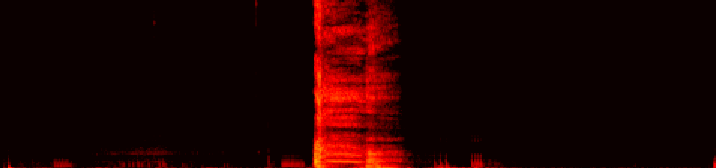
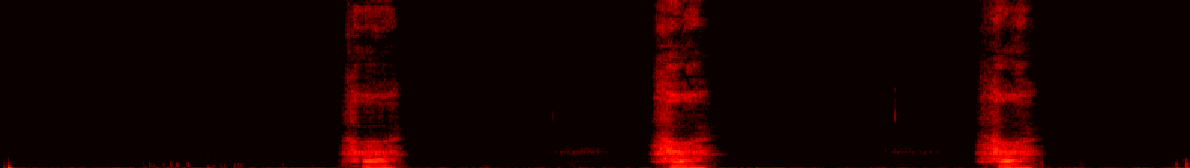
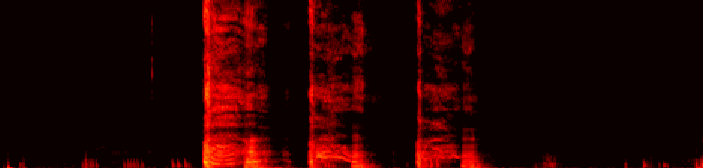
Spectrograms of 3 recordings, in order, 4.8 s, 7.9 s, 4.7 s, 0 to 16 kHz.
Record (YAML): cough_length: 4.8 s
cough_amplitude: 10111
cough_signal_mean_std_ratio: 0.25
exhalation_length: 7.9 s
exhalation_amplitude: 1558
exhalation_signal_mean_std_ratio: 0.31
three_cough_length: 4.7 s
three_cough_amplitude: 9300
three_cough_signal_mean_std_ratio: 0.3
survey_phase: beta (2021-08-13 to 2022-03-07)
age: 45-64
gender: Male
wearing_mask: 'No'
symptom_runny_or_blocked_nose: true
symptom_headache: true
smoker_status: Ex-smoker
respiratory_condition_asthma: false
respiratory_condition_other: false
recruitment_source: Test and Trace
submission_delay: 1 day
covid_test_result: Positive
covid_test_method: ePCR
